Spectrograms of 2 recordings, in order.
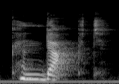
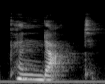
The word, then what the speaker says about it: conduct: So the stress in this word is on the second syllable, conduct, conduct.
